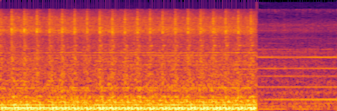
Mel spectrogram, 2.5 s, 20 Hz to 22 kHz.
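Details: Chrysler HEMI V8 idling with the hood open: a fast, even clatter of ticks from failed valve lifters, also linked to poor oil pressure; fixed by an oil change and lifter replacement.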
